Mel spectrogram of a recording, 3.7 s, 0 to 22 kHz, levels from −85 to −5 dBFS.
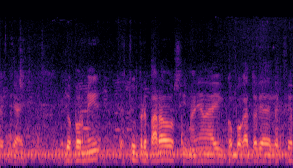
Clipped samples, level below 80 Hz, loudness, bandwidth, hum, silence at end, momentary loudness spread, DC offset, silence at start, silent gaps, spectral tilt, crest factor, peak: under 0.1%; -68 dBFS; -28 LUFS; 15.5 kHz; none; 0 s; 10 LU; under 0.1%; 0 s; none; -7 dB/octave; 16 dB; -12 dBFS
